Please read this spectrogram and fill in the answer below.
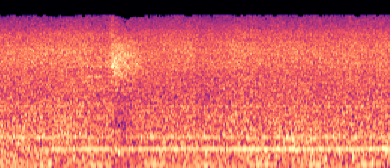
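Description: Steady industrial machinery running: an even hiss with a constant whine and a low hum that pulses on and off under a second apart. A brief extra hiss comes about a second and a half in.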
